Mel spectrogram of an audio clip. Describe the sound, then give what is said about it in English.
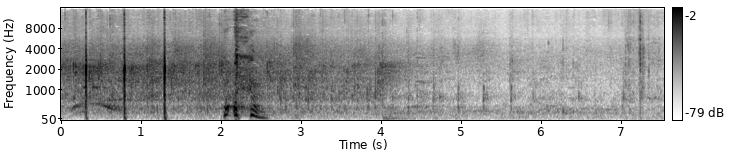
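A round of applause at a church service before the offering is collected in buckets: a dense patter of clapping with a few sharper claps standing out, loudest at the start and gradually thinning and fading over several seconds, with faint background voices. “So with the big round of applause, let's come and give this morning up here in the buckets.”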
